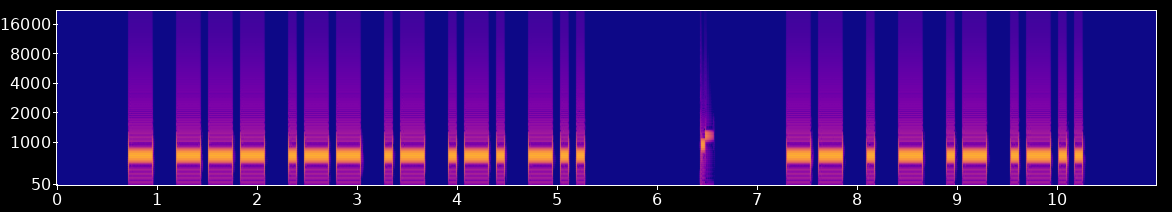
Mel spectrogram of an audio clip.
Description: Morse code, heard as a keyed tone, about 15 wpm, 700 Hz. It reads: TOWARD METAL
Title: Sentences from Top 1000 Words - Review Part 6 - New Word Drill - 15wpm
